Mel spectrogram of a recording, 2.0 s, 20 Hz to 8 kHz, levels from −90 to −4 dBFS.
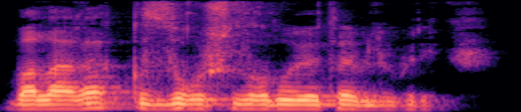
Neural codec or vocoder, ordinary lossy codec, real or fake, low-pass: none; none; real; none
